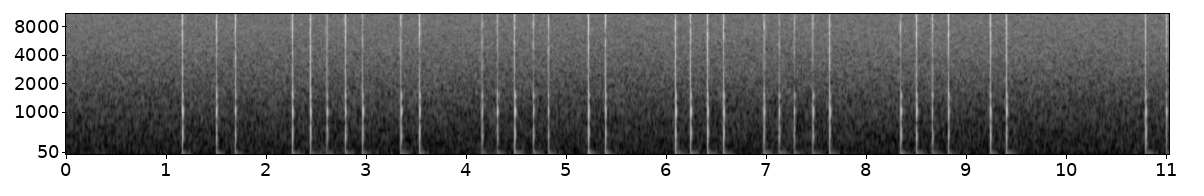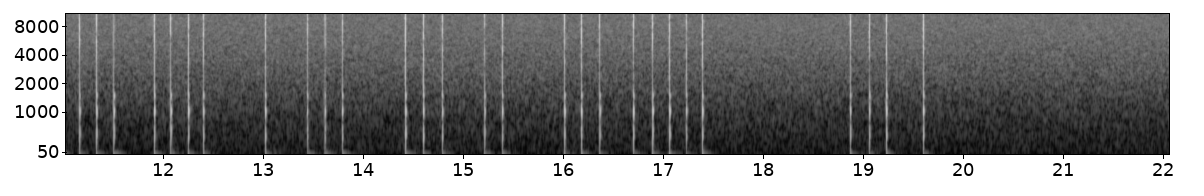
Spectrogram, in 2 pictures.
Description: Tap code, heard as taps on a table, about 6 knocks a second. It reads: BWWUR YCMP L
